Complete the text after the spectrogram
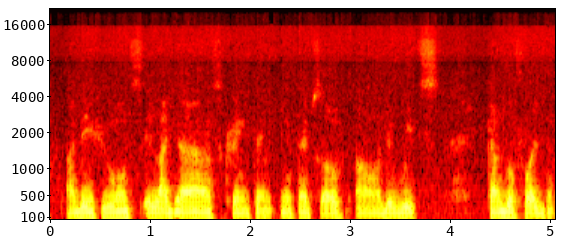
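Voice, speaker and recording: A soft-spoken man with a very deep, low pitch and a dark, mellow tone, at a moderate pace with monotone, flat intonation, in a dry, close sound with no echo. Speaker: design instructor. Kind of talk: tutorial. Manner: halting. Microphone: too quiet.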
